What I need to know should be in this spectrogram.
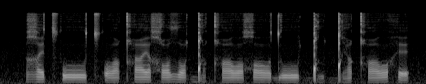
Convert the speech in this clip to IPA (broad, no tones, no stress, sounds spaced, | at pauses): ʁ ɛ t͡sʼ oː t͡sʼ ɔː qʰ ɛː χ ʏ ðˤ ʏ ɡ͡ǃ ʏ qʰ ɔː χ ɔː d oː ɡ͡ǃ ʊ ɡ͡ǃ ɛ qʰ ɔː h ɛ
